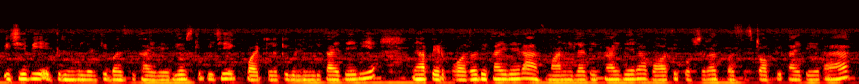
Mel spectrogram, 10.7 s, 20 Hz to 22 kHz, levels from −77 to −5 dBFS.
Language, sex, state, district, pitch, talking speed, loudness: Hindi, female, Karnataka, Belgaum, 180 Hz, 240 wpm, -30 LUFS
